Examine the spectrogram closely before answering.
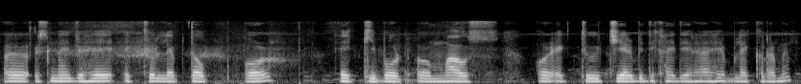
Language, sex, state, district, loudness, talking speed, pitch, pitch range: Hindi, male, Arunachal Pradesh, Papum Pare, -16 LUFS, 180 wpm, 140 Hz, 135-145 Hz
